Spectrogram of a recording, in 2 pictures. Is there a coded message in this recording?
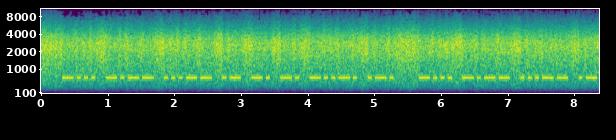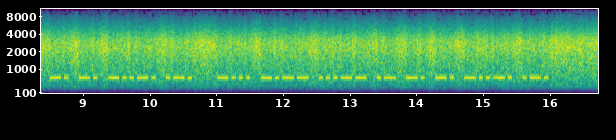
Yes: Morse code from 0.3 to 16.0 s, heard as a keyed tone, machine-sent, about 22 wpm, 680 Hz, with radio static. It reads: BY3ANN/R BY3ANN/R BY3ANN/R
